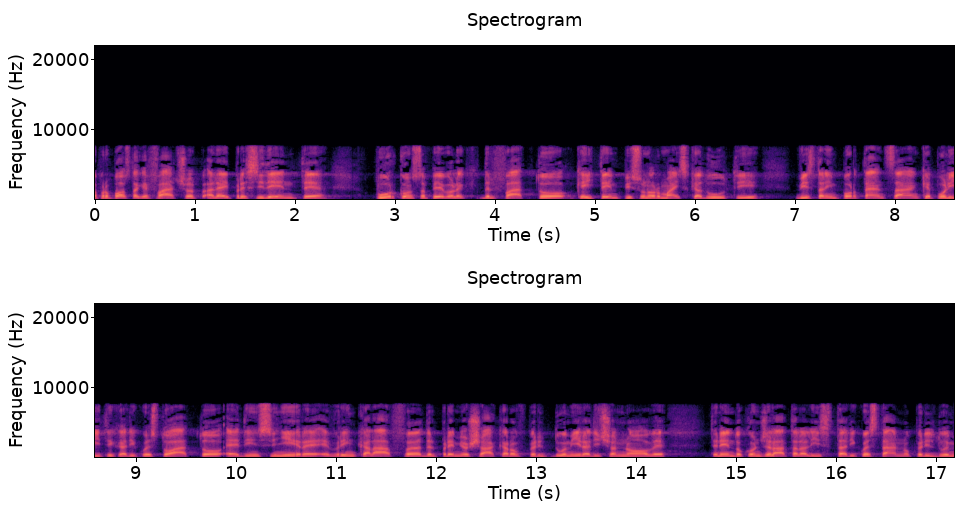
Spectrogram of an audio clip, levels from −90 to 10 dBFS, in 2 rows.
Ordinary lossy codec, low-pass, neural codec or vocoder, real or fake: none; none; none; real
